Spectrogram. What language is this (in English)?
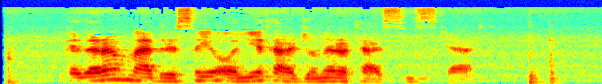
Persian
